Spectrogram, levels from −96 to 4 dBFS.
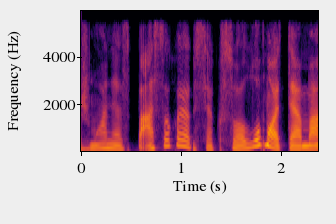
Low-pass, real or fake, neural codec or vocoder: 5.4 kHz; real; none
